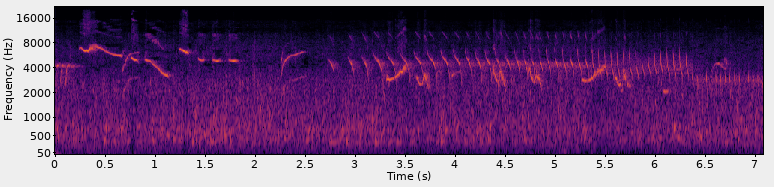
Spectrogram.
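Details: Canary song from a master recording used to train other birds. High slurred whistles open into a long, fast rolling trill of evenly repeated notes, ending on a steady high tone, over constant background hiss.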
